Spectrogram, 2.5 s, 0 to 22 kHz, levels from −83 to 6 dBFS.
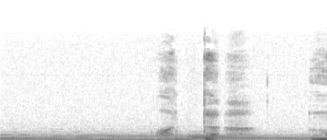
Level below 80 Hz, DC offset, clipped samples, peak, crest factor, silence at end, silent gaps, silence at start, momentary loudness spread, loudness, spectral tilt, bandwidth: -66 dBFS; under 0.1%; under 0.1%; -18 dBFS; 20 dB; 0 s; none; 0 s; 10 LU; -39 LUFS; -5 dB/octave; 18 kHz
